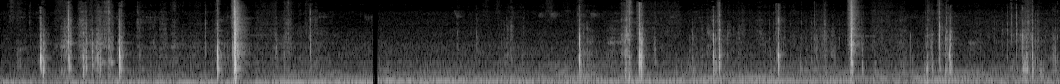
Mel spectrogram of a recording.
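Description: AA rechargeable batteries being pushed into a trail camera's plastic battery compartment against its spring contacts: a string of sharp plastic clicks and clacks, about a dozen in all, the loudest a little over two seconds in.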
